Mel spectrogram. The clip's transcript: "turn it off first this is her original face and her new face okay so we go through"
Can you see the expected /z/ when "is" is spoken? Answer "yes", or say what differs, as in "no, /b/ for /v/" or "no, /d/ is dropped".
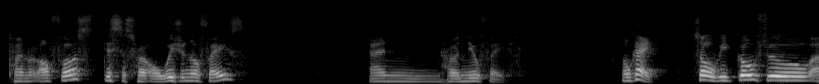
no, /s/ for /z/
